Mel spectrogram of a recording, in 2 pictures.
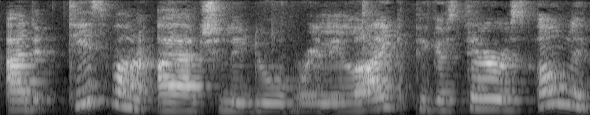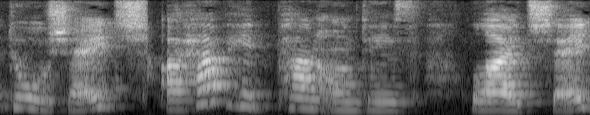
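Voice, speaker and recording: A woman talks at a moderate pace with a high pitch. Her intonation is lively, and her loudness swings widely. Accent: Finnish. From Finland. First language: Finnish. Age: 20s. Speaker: beauty vlogger. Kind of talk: casual talk to camera.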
